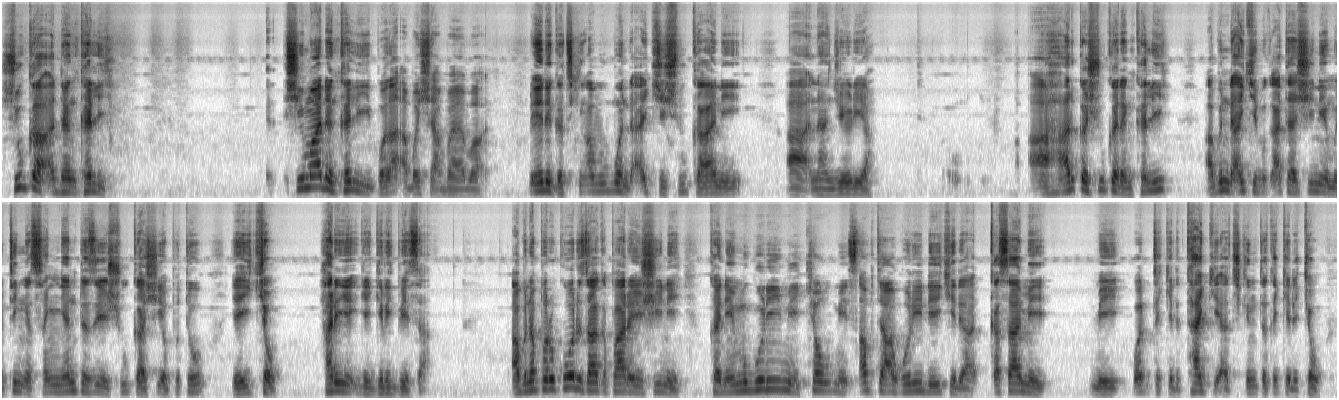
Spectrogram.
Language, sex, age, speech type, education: Hausa, male, 15-29, spontaneous, primary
